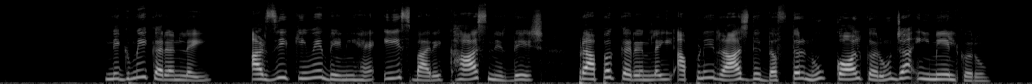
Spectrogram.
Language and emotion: Punjabi, neutral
